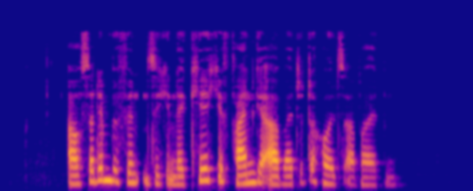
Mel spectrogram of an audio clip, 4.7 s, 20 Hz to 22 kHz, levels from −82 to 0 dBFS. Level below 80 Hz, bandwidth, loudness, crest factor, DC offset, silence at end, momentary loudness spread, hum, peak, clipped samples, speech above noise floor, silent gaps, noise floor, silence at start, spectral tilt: -72 dBFS; 11.5 kHz; -22 LUFS; 20 dB; under 0.1%; 0.95 s; 11 LU; none; -4 dBFS; under 0.1%; 58 dB; none; -79 dBFS; 0.7 s; -5 dB/octave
